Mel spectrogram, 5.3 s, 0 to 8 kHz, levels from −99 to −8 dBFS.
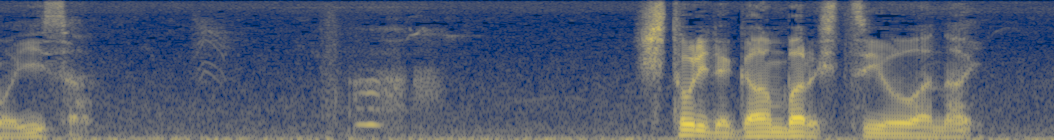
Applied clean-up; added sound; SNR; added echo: none; none; none; none.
